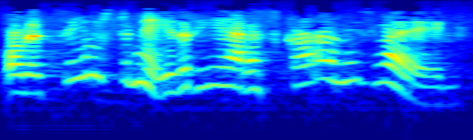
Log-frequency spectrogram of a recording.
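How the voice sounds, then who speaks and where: Fussy, gossipy female neighbor, old radio drama. High voice with lively swings. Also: fast. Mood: chatty, prim. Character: nosy, prim, chatty female neighbor, easily scandalized. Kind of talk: 1950s radio drama acting. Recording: muffled 1950s radio recording.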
